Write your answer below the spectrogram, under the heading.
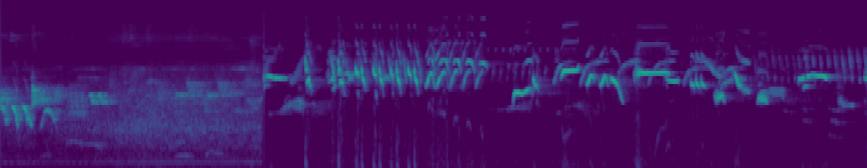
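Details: White-rumped shama, a lively singer used for training other shamas, delivers rapid high whistled and chattering phrases after a softer muffled opening passage.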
